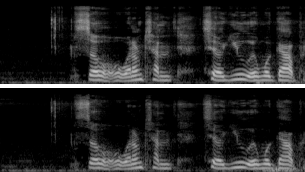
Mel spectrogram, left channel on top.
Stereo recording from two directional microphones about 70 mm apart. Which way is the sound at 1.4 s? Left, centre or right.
Centre.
